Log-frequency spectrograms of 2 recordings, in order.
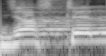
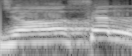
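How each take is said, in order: First: জস্টেল with the t sounded; wrong pronunciation. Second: জসেল slowly, with the t silent; correct pronunciation. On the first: Teacher showing what not to say, জস্টেল with sounded t. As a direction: say জস্টেল wrongly, a clear t after s. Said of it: "নয়". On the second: Teacher introducing jostle, slow জসেল with silent t. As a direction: draw out জসেল, no t after s. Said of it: "জস্টেল নয়". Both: Shown as a demonstration.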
